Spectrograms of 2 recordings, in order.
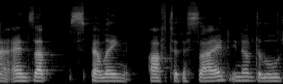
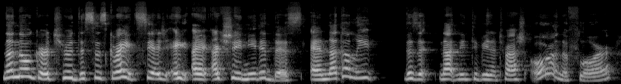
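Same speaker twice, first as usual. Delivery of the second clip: higher, louder, bright delight; eager enthusiasm; 6 semitones higher, 8 dB louder than usual. Acted. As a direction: gush that this is great. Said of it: "Parrish is gonna be like".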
